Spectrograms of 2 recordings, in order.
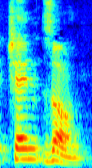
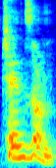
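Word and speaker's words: Chisnall: my name pronunciation so I'm just gonna say chains on just Chin's on nothing else against Bernie Smith now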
